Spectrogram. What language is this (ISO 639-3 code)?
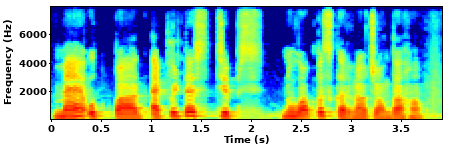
pan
